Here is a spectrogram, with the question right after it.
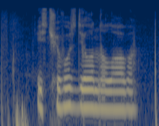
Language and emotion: Russian, neutral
